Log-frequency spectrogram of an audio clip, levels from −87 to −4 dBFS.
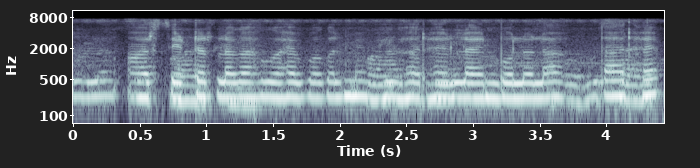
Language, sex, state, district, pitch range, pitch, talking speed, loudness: Hindi, female, Jharkhand, Garhwa, 220-225 Hz, 220 Hz, 190 wpm, -14 LUFS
